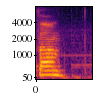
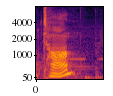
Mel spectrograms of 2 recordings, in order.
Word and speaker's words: Thom: Hey, what's up, Thumb? Ta-da, ta-da. Thumb? Oh, Tom? It's the H is silent. It's like Thomas.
